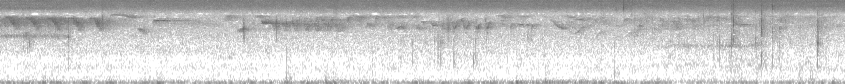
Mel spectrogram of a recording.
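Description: Near silence with faint birdsong: scattered high chirps and twitters over a faint low rumble.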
